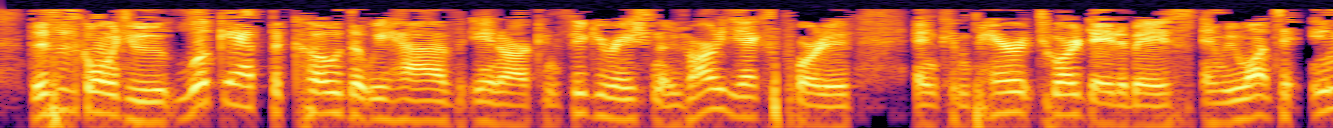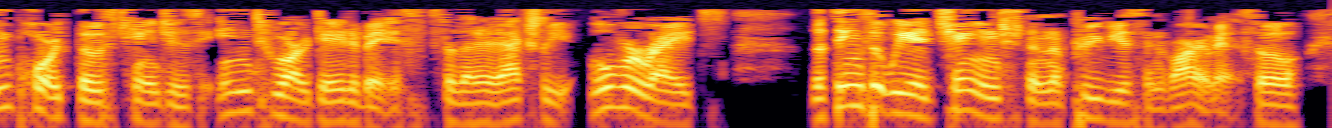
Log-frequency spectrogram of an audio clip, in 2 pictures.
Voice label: english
